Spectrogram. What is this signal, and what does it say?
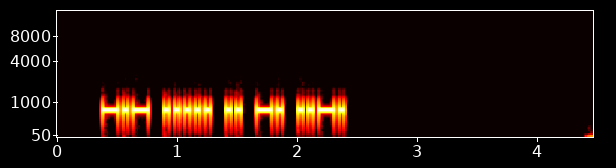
Morse code, heard as a keyed tone, about 28 wpm, 700 Hz. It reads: K5INF
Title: USA Call Signs - 5 Characters - Repeated 3x - 28wpm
